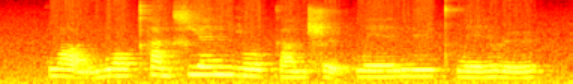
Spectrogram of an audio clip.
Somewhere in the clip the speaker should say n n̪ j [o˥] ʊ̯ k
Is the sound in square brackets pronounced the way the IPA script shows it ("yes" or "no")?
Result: no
